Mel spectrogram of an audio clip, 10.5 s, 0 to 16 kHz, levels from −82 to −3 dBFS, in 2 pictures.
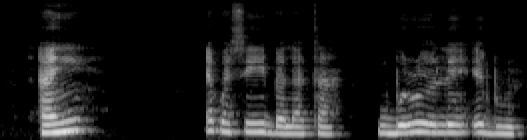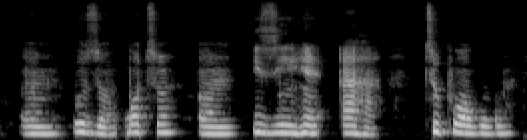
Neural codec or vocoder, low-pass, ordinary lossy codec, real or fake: none; 14.4 kHz; none; real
